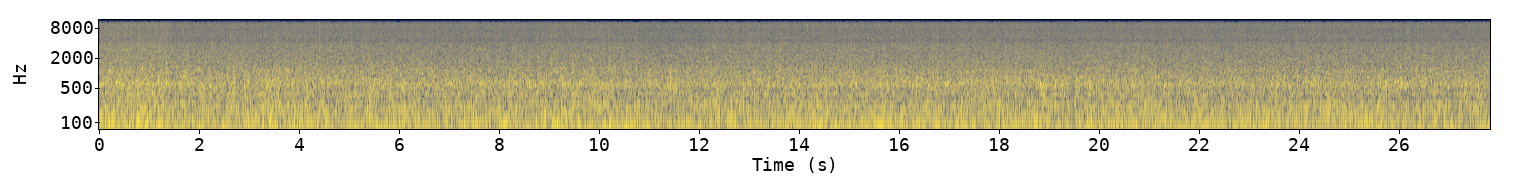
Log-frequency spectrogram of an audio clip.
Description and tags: well water surge sewer nearby
recorded with Sony PCM-D50, Tascam DAP1 DAT with AT835 stereo mic, or Zoom H2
